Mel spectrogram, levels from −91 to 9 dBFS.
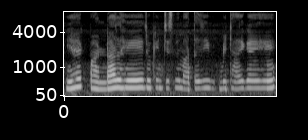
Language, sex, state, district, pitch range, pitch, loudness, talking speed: Hindi, female, Chhattisgarh, Rajnandgaon, 215-230 Hz, 225 Hz, -27 LUFS, 170 wpm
